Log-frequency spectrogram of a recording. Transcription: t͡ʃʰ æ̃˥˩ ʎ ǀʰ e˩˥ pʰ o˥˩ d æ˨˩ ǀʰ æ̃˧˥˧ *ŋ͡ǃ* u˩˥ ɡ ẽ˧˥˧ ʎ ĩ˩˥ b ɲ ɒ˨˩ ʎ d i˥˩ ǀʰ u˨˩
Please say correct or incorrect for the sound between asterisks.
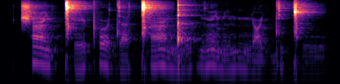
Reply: correct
